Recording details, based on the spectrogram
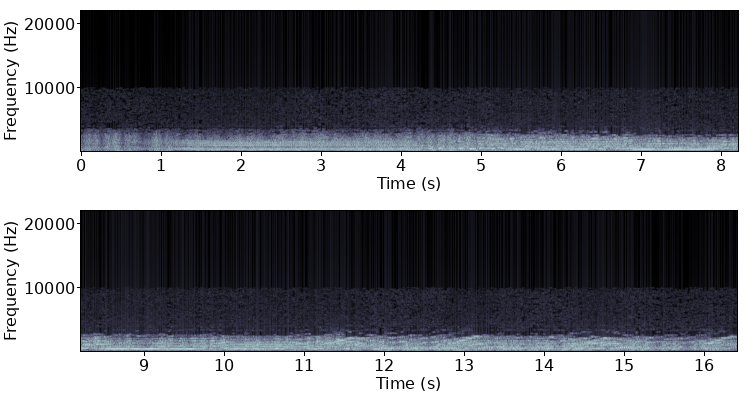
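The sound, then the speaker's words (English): An old steam locomotive runs steadily along the tracks, loud, its churning rumble joined early on by sustained whistle-like tones. No one speaks. “I'm going to speak to the engineer. That high wheeler can get more speed out of this old coffee pot.”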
